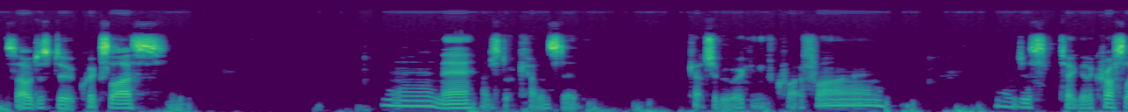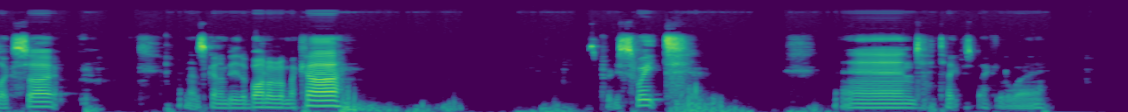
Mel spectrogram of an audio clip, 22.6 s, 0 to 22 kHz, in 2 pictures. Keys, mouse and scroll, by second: 3.3 right click, 3.7 alt+middle click, 4.9 click, 9.0 right click, 9.3 alt+middle click, 10.9 click, 12.0 right click, 12.9 w, 13.3 alt+middle click, 13.7 click, 16.9 alt+middle click, 20.0 click, 20.6 alt+middle click, 21.2 click, 22.2 alt+middle click.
